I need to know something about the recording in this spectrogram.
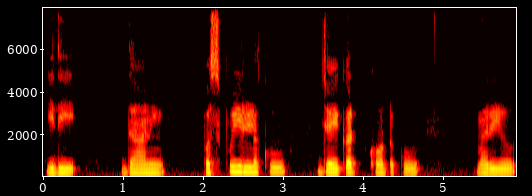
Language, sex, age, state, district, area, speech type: Telugu, female, 18-30, Andhra Pradesh, East Godavari, rural, spontaneous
